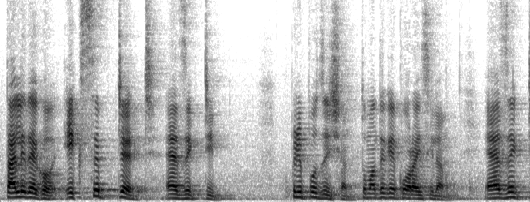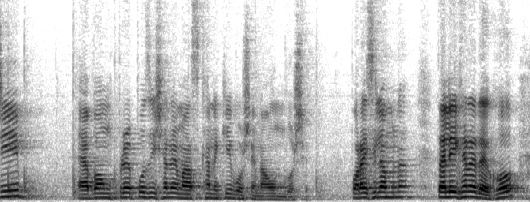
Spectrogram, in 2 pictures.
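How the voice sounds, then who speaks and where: A young man with a Bangladeshi accent and a fairly high voice runs an online exam-prep English lesson. He keeps asking the students questions, then answers them himself with firm emphasis. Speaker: English teacher.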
